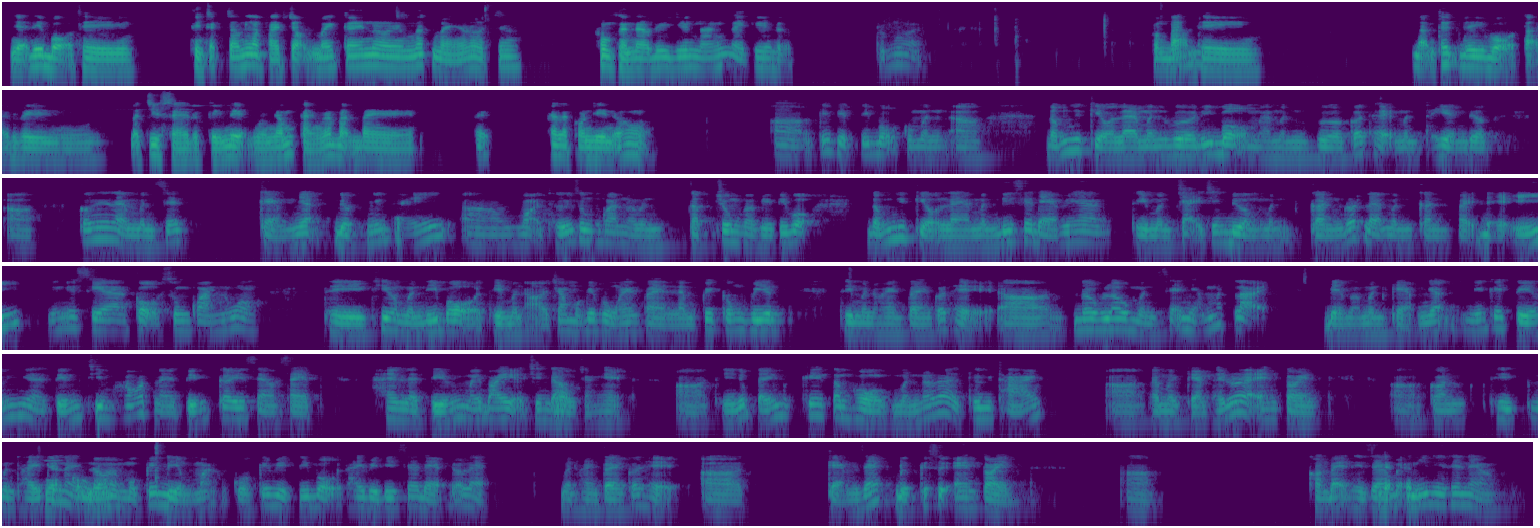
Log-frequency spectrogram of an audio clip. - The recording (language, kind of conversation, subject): Vietnamese, unstructured, Nếu phải chọn giữa đi xe đạp và đi bộ, bạn sẽ chọn cách nào?
- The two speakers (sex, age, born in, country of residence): male, 18-19, Vietnam, Vietnam; male, 20-24, Vietnam, Vietnam
- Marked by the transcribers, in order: other background noise; tapping; static; distorted speech; mechanical hum; tsk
